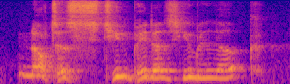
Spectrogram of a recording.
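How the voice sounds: This man's voice is squeaky and raspy, with an extremely high pitch and fairly even intonation.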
